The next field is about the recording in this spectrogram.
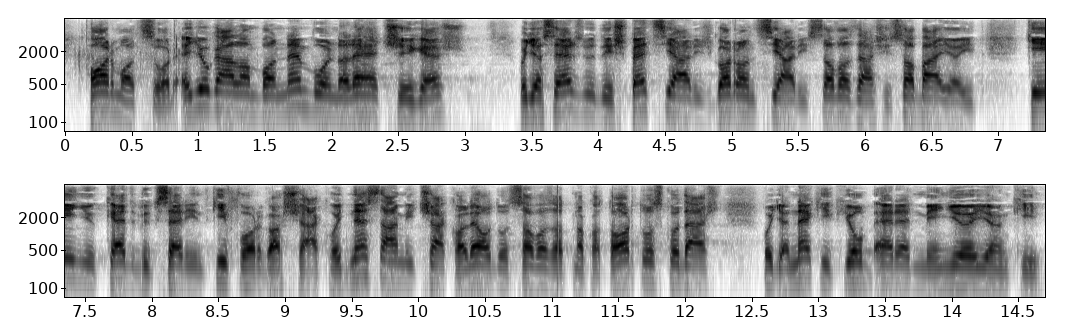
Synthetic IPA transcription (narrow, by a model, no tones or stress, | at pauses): hɒrmɒt̪so̞̰ɾɛ̰ɟjoɡaːlːɒmbɒnːɛɱvo̞lnɒlɛɦɛt͡ʃːeːɡɛʃ | ho̞ɟɒsɛrzøːd̪eːʃːpɛt̪siaːliʒɡɒɾɒnt̪sijaːliʃsɒvɒzaːʃisɒbaːjɒjit̪keːɲykːɛd̪vyksɛɾint̪kifo̞rɡɒʃːa̰ːkho̞ɟnɛsaːmiːt͡ʃːaːkɒlɛɒd̪o̞t̪sɒvɒzɒt̪nɒkɒt̪ɒrt̪oːsko̞d̪aːʃt̪̚ho̞ɟɒnɛkikjo̞bːɛɾɛd̪meːɲjøjːøŋki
